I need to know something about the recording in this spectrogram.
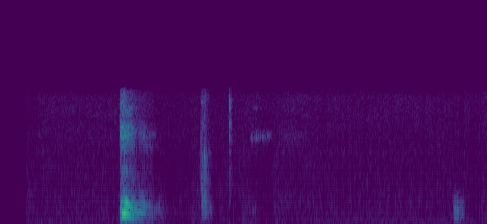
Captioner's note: clears throat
